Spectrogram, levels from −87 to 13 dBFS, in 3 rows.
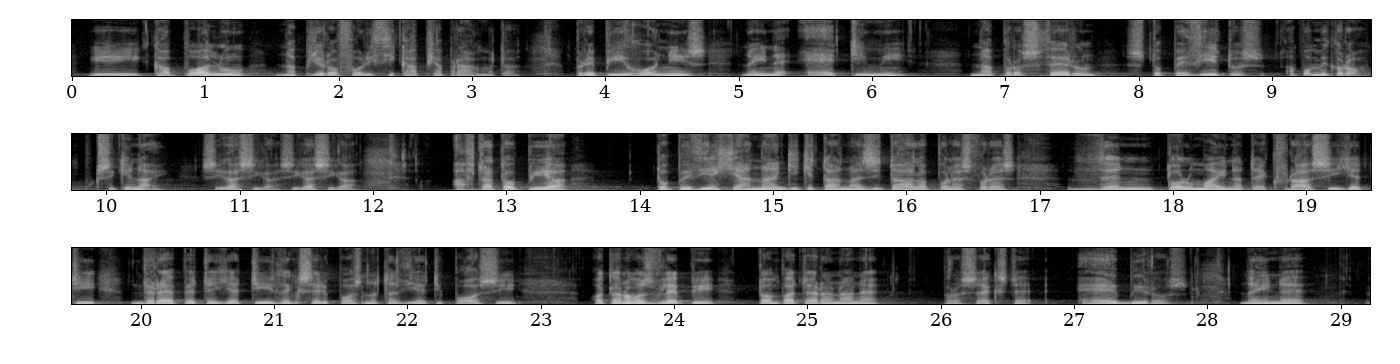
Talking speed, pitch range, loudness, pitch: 130 wpm, 120-155 Hz, -19 LUFS, 135 Hz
